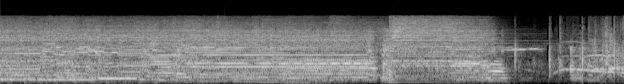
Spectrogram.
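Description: Live rock band with two electric guitars and a drum kit playing the loud closing bars of a song, with a cymbal crash near four seconds in. The music stops about five seconds in, and scattered clapping and shouts from the audience follow.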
